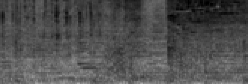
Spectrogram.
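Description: Anime soundtrack music with steady low notes, broken about one and a half seconds in by a sudden crash of noise.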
